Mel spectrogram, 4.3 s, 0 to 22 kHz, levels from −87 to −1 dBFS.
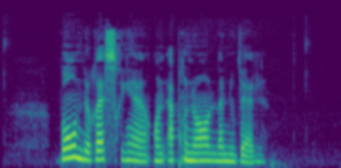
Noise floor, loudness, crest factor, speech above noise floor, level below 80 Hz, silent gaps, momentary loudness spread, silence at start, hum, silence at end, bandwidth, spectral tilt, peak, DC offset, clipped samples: -60 dBFS; -19 LUFS; 18 dB; 42 dB; -58 dBFS; none; 10 LU; 0.75 s; none; 0.95 s; 12 kHz; -5 dB/octave; -4 dBFS; under 0.1%; under 0.1%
